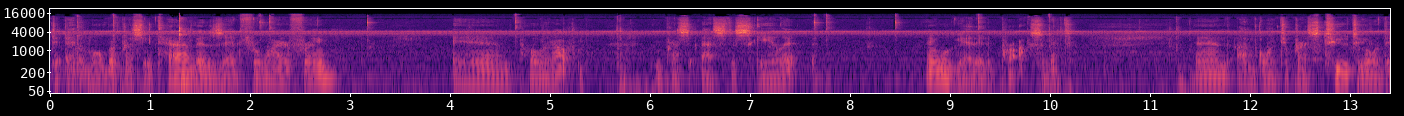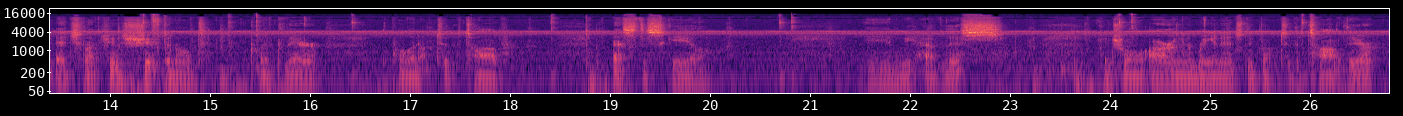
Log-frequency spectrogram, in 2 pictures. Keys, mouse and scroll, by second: 0.2 shift+middle click, 1.3 z, 3.1 click, 4.9-5.7 scroll up 2, 5.7 s, 8.4 click, 10.0 alt+a, 11.3 2, 14.3 alt+shift+click, 14.8-15.2 scroll down 2, 15.2 shift+middle click, 16.4 click, 18.8 s, 23.6 ctrl+r.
